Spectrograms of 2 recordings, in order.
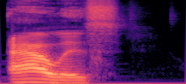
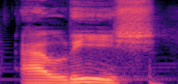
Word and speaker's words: Alice: Iceberg wakes up and tells his genius secretary, Alice, which has an Italian pronunciation, Alish, to prepare some screens to broadcast Vegapunk's message.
